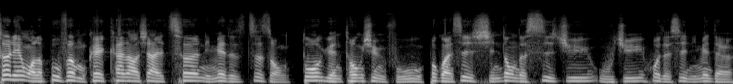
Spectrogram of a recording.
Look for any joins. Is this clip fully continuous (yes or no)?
no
